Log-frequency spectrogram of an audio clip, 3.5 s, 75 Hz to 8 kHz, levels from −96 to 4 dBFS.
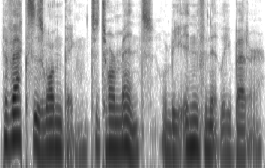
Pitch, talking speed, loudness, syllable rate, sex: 130 Hz, 185 wpm, -20 LUFS, 5.3 syllables/s, male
